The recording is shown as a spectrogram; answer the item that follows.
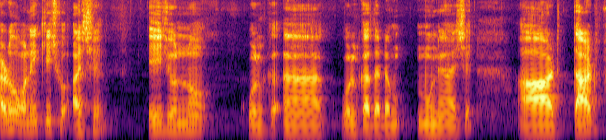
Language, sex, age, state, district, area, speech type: Bengali, male, 18-30, West Bengal, Howrah, urban, spontaneous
